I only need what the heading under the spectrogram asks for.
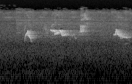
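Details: A few brief, clear whistled phrases from an American robin, a rising note followed by a longer slurred phrase and a final falling whistle, with light background noise.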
